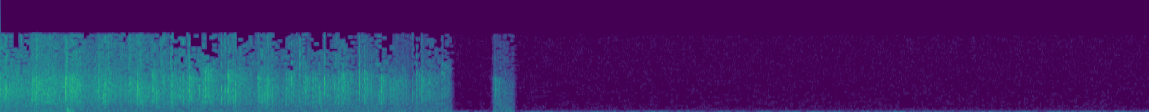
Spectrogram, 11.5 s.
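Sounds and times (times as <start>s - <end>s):
church congregation applauding during a Christmas Day service: 0.0s - 5.2s.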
